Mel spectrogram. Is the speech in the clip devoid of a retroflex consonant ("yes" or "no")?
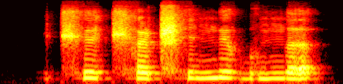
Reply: no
